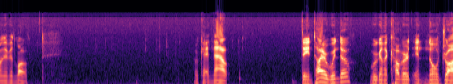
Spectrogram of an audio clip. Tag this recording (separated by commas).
Speech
